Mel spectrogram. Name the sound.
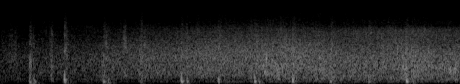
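sea waves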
